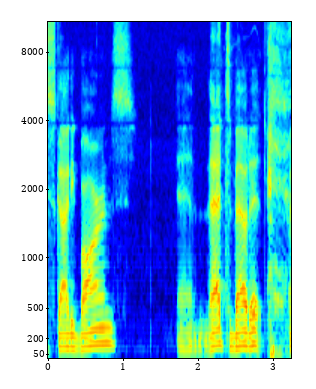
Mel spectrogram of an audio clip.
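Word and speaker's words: Scottie Barnes: Barnes I think you said it right it's Scotty Barnes and that's about it I mean they got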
